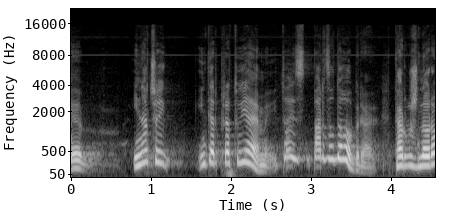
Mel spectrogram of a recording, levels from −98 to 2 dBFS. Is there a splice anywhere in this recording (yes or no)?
no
